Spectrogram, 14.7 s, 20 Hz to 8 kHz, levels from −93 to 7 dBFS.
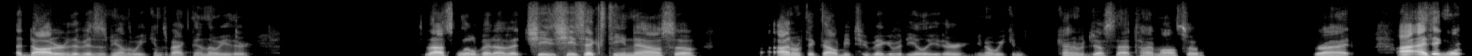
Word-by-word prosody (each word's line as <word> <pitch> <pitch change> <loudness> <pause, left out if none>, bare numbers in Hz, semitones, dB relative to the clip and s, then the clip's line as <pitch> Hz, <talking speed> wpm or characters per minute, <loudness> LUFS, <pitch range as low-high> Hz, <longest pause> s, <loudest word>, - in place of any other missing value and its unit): a 100 - -2
daughter 110 0 +5
that 95 0 -3
visits 90 -3 -6
me 100 - -6
on 85 -2 -7
the - - -10
weekends 85 -2 -12
back - - -5
then, 75 - -13
though, 90 0 -7
either. 80 -3 -10 1.8
That's 115 0 +6
a - - -8
little 95 -1 -1
bit 90 -1 -2
of 85 0 -1
it, - - -1
she's 150 -7 -4
she's 155 +1 -3
16 100 -2 0
now, 95 -1 +1
so, 90 -1 -2 0.8
I 115 - +6
don't 110 -4 -3
think 105 -5 -7
that'll 90 - +1
be 90 -1 -10
too 95 - -17
big 90 0 -6
of 90 - -8
a - - -7
deal 85 -1 -6
either, 85 0 -7
you - - -22
know, 90 - -6
we 85 0 -8
can 85 0 -18 0.4
kind 80 - -6
of 80 - -7
adjust - - -5
that 80 - -2
time, 85 -1 -7
also. 85 0 -4 1.1
Right. 85 0 +1 0.5
I - - +10
I - - +11
think, 390 0 +6
onc 450 - +6
90 Hz, 200 wpm, -25 LUFS, 85-100 Hz, 1.8 s, I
